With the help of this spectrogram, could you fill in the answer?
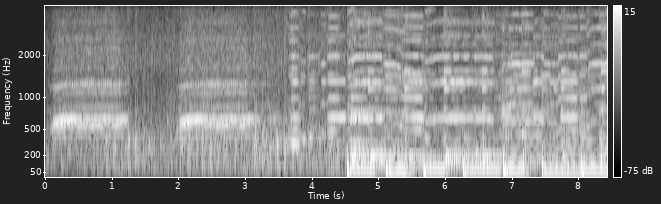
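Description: A train rolls by with a steady, loud rumble, its whistle sounding in sustained tones over the clatter of the cars, with no voices.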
